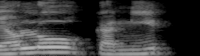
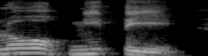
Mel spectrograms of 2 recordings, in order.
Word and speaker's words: โลกนิติ: โครง สี่ สุภาพ แล้ว โลกนิติ ตัว นี้ ไม่ ได้ อ่าน ว่า นิติ นะ ครับ ตาม หนังสือ ของ นัก เรียน เลย นะ ไม่ ได้ อ่าน ว่า โครง โลก นิติ อ่าน ว่า โครง โลกนิติ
